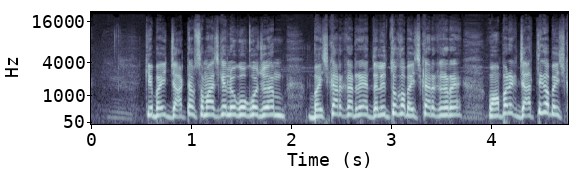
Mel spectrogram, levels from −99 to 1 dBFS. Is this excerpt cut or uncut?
uncut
